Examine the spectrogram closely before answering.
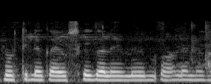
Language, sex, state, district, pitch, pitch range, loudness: Hindi, female, Haryana, Charkhi Dadri, 205 Hz, 195-210 Hz, -15 LUFS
